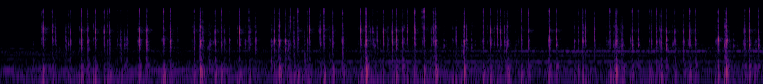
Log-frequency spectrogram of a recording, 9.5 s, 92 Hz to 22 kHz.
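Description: A compact 65% mechanical keyboard, a Bakeneko65 with Durock lavender switches, pink plastic keycaps and a grey case, is typed on steadily by fingertips. Many quick, sharp, bright clicks and clacks come in uneven bursts with short pauses over a faint low hum, each keystroke dying away almost instantly.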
